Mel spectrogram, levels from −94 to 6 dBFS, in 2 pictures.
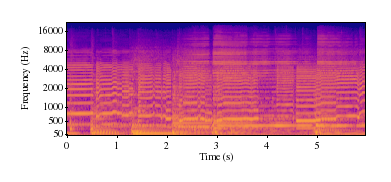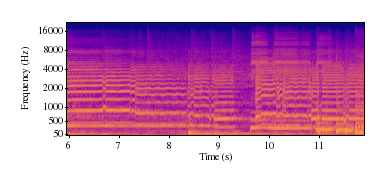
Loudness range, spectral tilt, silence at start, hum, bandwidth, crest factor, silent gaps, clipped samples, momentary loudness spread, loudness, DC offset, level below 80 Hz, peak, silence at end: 5 LU; -4.5 dB/octave; 0 s; none; 18 kHz; 16 dB; none; under 0.1%; 7 LU; -20 LUFS; under 0.1%; -30 dBFS; -4 dBFS; 0 s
